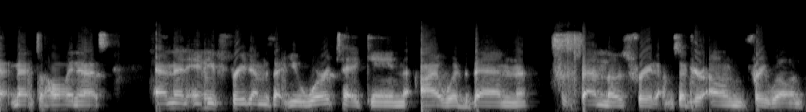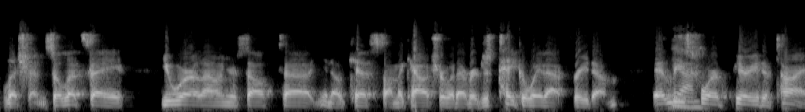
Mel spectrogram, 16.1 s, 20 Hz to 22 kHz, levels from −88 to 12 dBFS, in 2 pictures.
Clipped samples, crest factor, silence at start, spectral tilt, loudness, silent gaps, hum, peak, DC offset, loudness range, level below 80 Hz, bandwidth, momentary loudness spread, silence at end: under 0.1%; 18 dB; 0 s; -3 dB/octave; -23 LUFS; 1.45-1.49 s; none; -6 dBFS; under 0.1%; 1 LU; -66 dBFS; 8.6 kHz; 4 LU; 0 s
